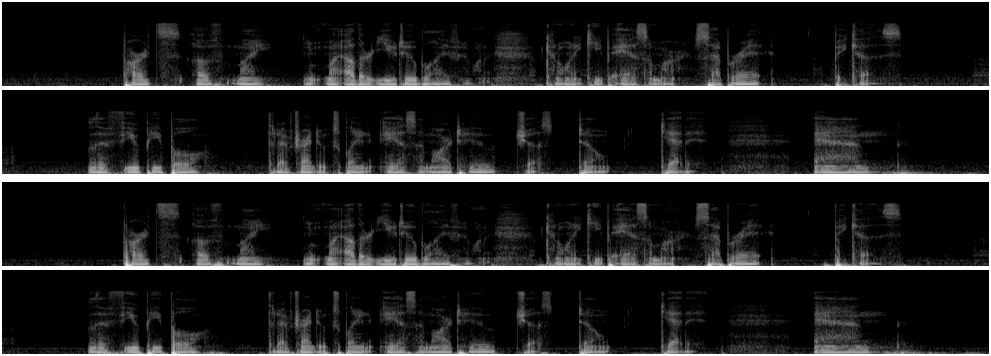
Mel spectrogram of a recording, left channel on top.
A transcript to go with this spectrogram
parts of my other YouTube life. I kind of want to keep ASMR separate, because the few people that I've tried to explain ASMR to just don't get it. And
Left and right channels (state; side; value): normal; both; correlation 0.57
